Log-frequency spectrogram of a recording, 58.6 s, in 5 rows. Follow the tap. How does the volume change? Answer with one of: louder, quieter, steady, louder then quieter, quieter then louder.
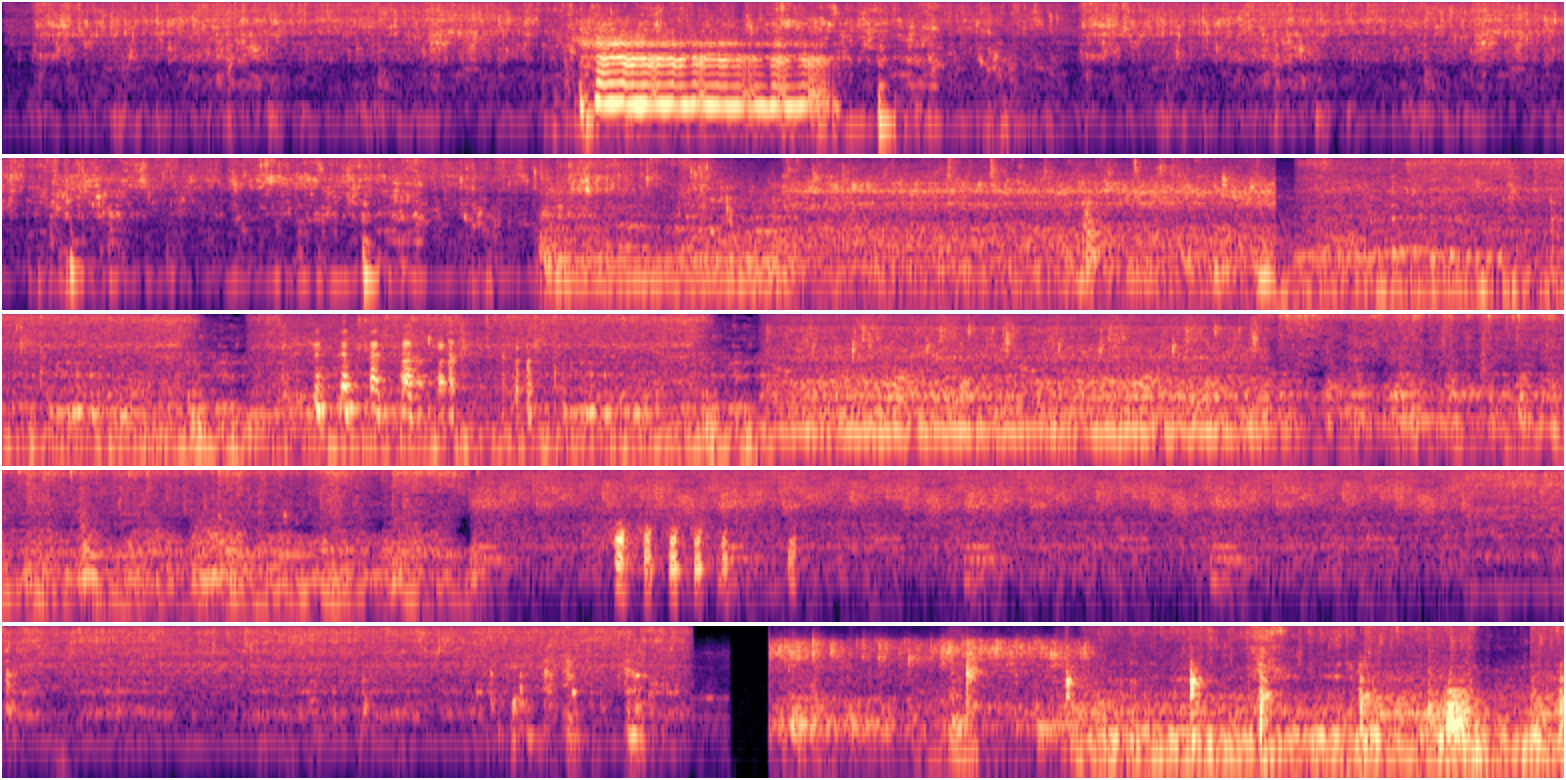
steady.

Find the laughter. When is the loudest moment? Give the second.
5 s.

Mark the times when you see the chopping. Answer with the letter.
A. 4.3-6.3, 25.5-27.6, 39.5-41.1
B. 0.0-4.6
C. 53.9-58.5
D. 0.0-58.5
C.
